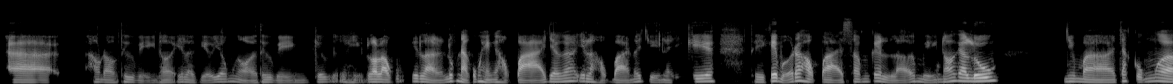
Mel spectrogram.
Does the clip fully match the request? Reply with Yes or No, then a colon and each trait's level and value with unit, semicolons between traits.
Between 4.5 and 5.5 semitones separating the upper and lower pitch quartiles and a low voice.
Yes: average, 5.2 semitones; low, 115 Hz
